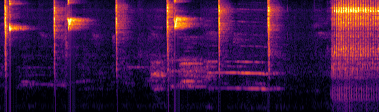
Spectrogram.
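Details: Lovebird giving scattered sharp high chirps and short whistled notes with pauses between, ending in a brief dense burst of harsh high chatter.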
